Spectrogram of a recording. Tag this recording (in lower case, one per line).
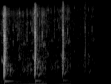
liquid
splatter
